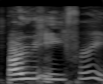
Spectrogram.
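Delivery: BOLTY FREE drawn out slowly; slow repeat. Real, not acted. Correcting a friend who misheard, "Bolty free" said slowly.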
